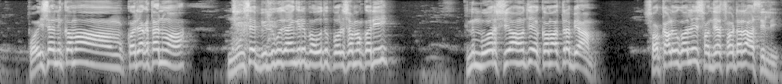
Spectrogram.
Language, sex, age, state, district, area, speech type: Odia, male, 45-60, Odisha, Jagatsinghpur, urban, spontaneous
